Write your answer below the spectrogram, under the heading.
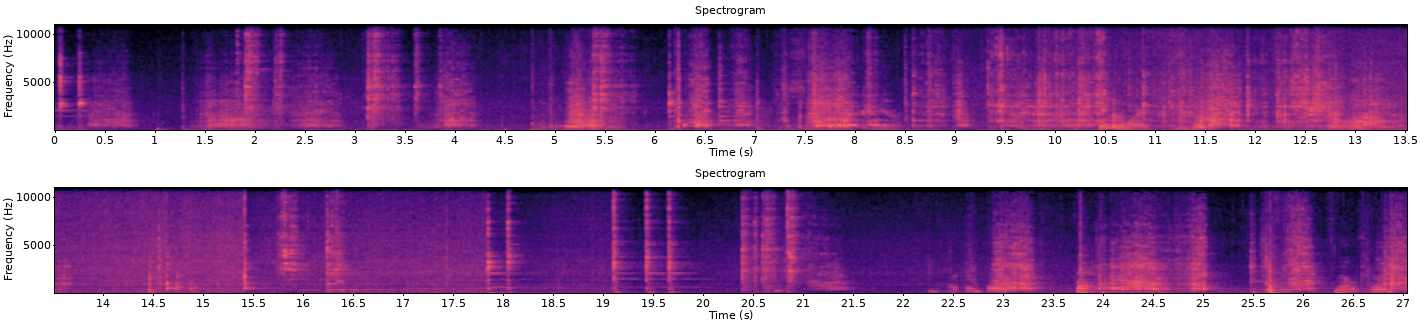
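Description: A metal spoon stirs and scrapes diced onions, bell peppers and garlic around a cast-iron pot in irregular strokes, over a steady sizzle as the vegetables sauté.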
